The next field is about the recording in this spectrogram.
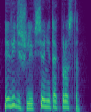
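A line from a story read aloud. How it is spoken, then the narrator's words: Sighing. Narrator (Russian): вздохнул он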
